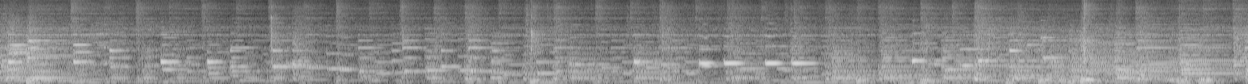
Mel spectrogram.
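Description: Live jazz combo playing a quick run of melody notes over bass and drum kit, with cymbal and drum strokes.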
